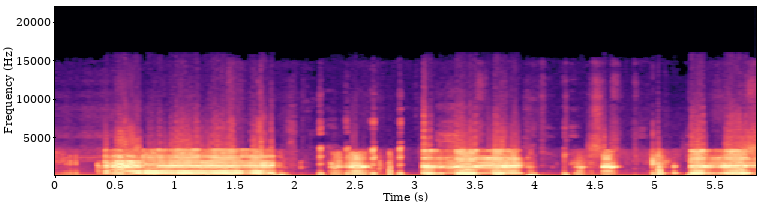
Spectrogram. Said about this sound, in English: we made the burping contest today. Here's somebody who couldn't do it.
